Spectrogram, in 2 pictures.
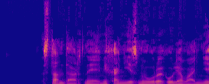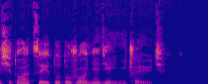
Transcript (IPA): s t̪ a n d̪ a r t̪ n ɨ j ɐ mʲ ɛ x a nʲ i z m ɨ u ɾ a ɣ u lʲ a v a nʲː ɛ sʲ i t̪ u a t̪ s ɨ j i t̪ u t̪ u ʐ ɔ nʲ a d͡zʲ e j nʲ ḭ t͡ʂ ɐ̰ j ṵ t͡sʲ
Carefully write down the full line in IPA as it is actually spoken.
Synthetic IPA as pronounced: s t̪ a n d̪ a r t̪ n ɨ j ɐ mʲ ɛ x a nʲ i z m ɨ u ɾ ɛ ɣ u lʲ a v a nʲː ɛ sʲ i t̪ u a t̪ s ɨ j i t̪ u t̪ u ʐ ɔ nʲ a d͡zʲ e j nʲ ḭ t͡ʂ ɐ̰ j ṵ t͡sʲ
